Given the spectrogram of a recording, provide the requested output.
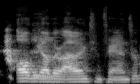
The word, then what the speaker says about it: Islington: to say his name so I went and I watched that interview and he says isington so okay it's isington isington that's pretty definitive yes we're gonna we're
